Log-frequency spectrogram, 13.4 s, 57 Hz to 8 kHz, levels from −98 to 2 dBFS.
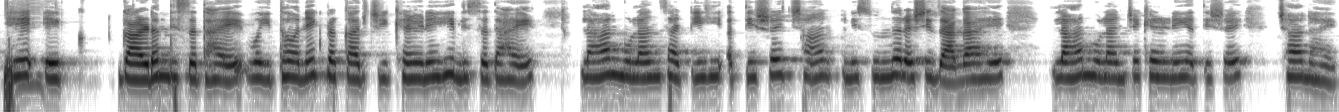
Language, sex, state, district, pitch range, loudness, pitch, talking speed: Marathi, female, Maharashtra, Dhule, 250-270 Hz, -19 LUFS, 260 Hz, 125 wpm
